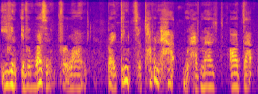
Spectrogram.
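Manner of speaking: hushed private grumble; murmured. Acted. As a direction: murmur it quietly to oneself. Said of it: "he murmured".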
